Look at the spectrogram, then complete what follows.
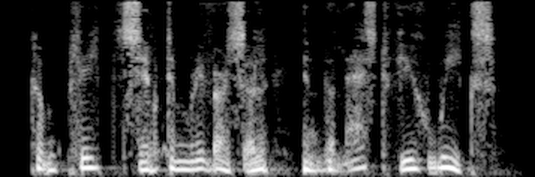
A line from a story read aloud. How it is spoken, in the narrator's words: Kalaratan said in a low voice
